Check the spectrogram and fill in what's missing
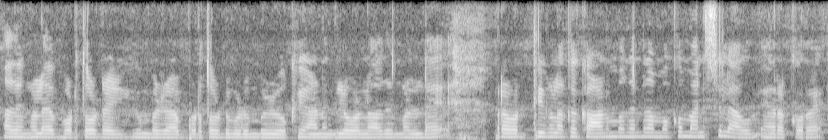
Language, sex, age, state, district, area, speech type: Malayalam, female, 45-60, Kerala, Alappuzha, urban, spontaneous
